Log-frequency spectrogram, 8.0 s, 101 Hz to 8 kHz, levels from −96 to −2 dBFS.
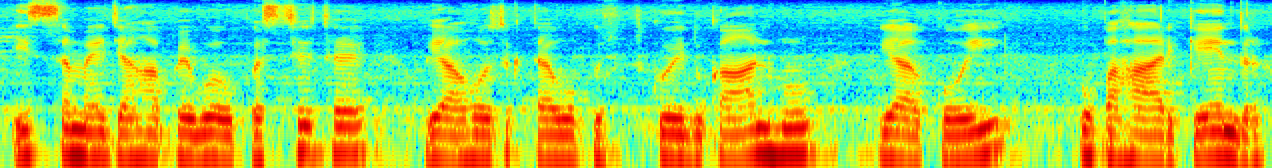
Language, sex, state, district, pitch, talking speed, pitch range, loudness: Hindi, male, Uttar Pradesh, Lucknow, 125 Hz, 150 wpm, 120-140 Hz, -15 LUFS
